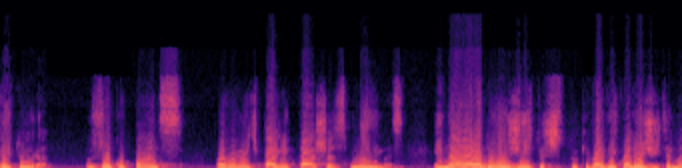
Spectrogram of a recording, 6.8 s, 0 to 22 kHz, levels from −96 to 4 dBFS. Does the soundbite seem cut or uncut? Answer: uncut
